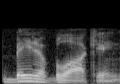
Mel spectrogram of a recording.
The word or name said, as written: beta-blocking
